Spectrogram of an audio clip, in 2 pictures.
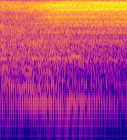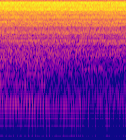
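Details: Samsung CRT television with picture but no sound (reported dead): steady high hiss with a faint low hum underneath, flyback-like noise growing louder over time; possibly a leaking capacitor near the flyback, not confirmed.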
